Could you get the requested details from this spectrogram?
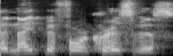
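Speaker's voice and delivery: ordinary talk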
